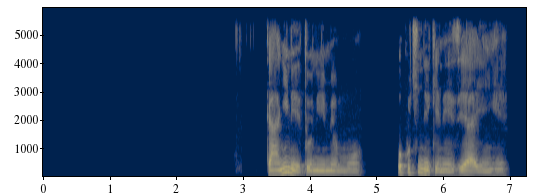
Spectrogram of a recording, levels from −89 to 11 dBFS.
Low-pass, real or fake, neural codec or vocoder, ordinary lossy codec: 5.4 kHz; real; none; none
